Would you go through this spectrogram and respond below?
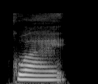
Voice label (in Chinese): "乖", Chinese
